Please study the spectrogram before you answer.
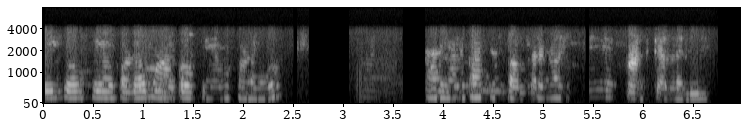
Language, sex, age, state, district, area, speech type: Telugu, female, 45-60, Telangana, Mancherial, rural, conversation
